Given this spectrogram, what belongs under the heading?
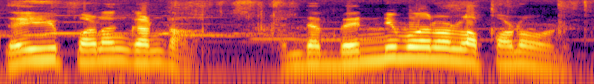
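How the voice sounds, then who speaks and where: A man's voice: fairly high pitch, lively intonation, moderate pace, music in the background, lightly acted. An actor playing a grief-crazed old moneylender father in a comedy skit, rambling and pleading.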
